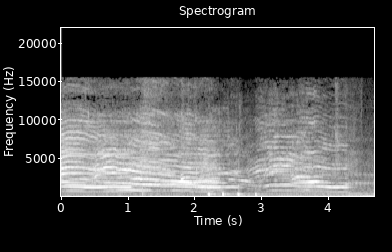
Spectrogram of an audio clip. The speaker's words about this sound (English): So many. Just 50 fucking cats just waiting to eat your corpse as soon as you go down.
